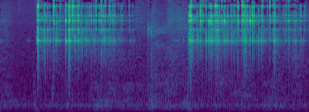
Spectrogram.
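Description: A fabric butterfly baby toy with a rattle inside, shaken in front of a baby, jingling in two bursts of about a second each.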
